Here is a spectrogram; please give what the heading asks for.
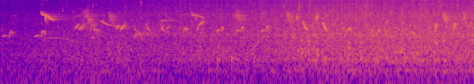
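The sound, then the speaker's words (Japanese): Small birds chirp and sing in quick, high twittering phrases over the steady babbling rush of a river, with the water noise holding constant throughout. “小鳥の声と川のせせらぎが聞こえてきました”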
